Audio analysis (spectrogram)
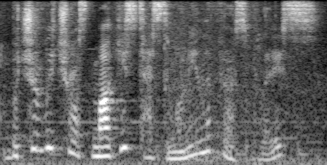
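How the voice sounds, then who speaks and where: A woman's voice: on the low side, wildly swooping pitch, fast, bright, forceful tone, soft background music, heavily acted. A woman voicing an insistent student debating in an anime game fan dub.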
